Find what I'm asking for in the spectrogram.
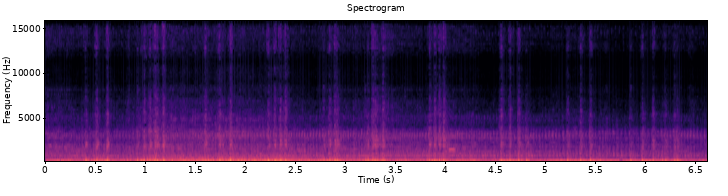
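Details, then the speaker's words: Yamaha RX135 Tiger model two-stroke after a full engine rebuild, started on one kick, heard up close: a lively burble with a crisp, uneven crackle picking up on small blips, firing strongly; healthy running. "गाड़ी जो है वो 1 kick start हो गई है और एकदम बढ़िया फायरिंग बनी है, आप देख सकते हैं।"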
